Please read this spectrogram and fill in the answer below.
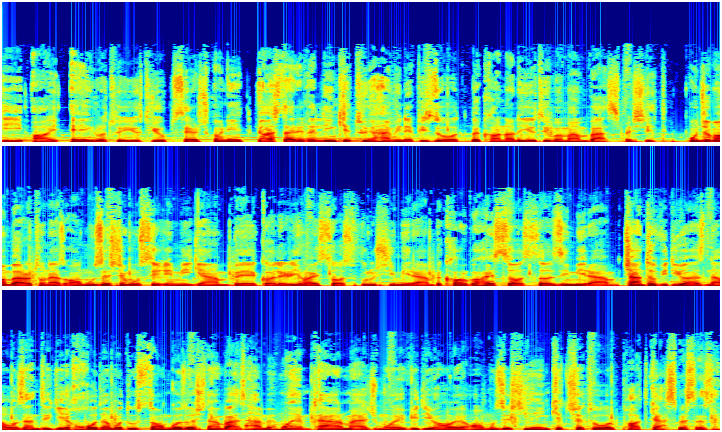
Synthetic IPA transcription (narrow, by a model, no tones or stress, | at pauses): d̪iɑjejɾot̪ʰuːjejuːt̪ʰjub̥se̞ɾt͡ʃkʰo̞nid̪̥jɒːæz̥t̪ʰæɾiːɣe̞liŋcʰet̪ʰuːje̞ɦæmiːne̞pʰizo̞d̪̚be̞kʰɒːnɒːle̞juːt̪ʰjuːbemænvæ̰sfbe̞̰ʃḭːd̪̥und͡ʒɒːmæmbæɾɒːt̪ʰunæzɒːmuːze̞ʃe̞muːsiːɣiːmiɟæmbe̞ɡɒːle̞ɾiːhɒːjesɒːz̥fuɾuːʃiːmiːɾæmbe̞kʰɒːɾɡɒːɦɒːjesɒːzsɒːziːmiːɾæmt͡ʃʰænt̪ʰɒviːd̪ejoæznævɒːzænd̪e̞ɟijexo̞d̪æmo̞d̪uːst̪ɒːmɡo̞zɒːʃt̪æmvæːzɦæme̞mo̞he̞mt̪ʰæɾmæd͡ʒmuːe̞viːd̪ejoɦɒːjeʔɒːmuːze̞ʃiːje̞iːncʰe̞t͡ʃʰe̞t̪ʰoːɾpʰɒːd̪̥cʰæst̪̚be̞sɒ̰ːzḭːm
